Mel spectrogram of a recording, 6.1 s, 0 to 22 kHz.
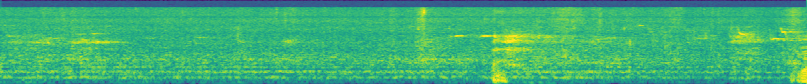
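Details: Honey bees flying at hives on an apiary stand on 15 April 2016, out in sunny weather after more than a week of rain; a steady low droning hum with a few brief clicks and faint distant bird chirps.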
